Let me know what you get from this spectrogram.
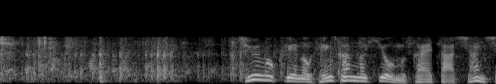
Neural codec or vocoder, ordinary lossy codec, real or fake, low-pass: none; none; real; 3.6 kHz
